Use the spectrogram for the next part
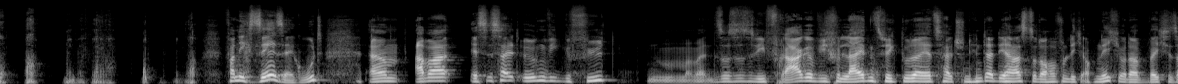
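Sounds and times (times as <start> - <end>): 
voice imitating arm movement sounds in a virtual reality game: 0.0 - 2.2
speech: 2.3 - 11.7.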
